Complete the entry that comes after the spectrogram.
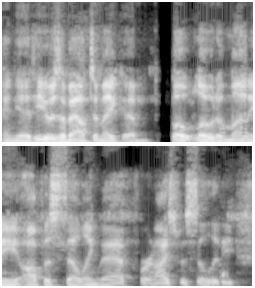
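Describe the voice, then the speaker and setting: Loud and flat, a man with an American accent speaks in a monotone at a medium pitch and a fairly quick pace. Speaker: county commissioner candidate and activist. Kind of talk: interview.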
